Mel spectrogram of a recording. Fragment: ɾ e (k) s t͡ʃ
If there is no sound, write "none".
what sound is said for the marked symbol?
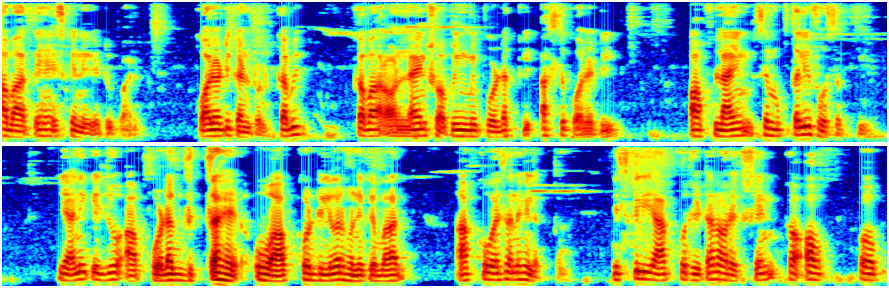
k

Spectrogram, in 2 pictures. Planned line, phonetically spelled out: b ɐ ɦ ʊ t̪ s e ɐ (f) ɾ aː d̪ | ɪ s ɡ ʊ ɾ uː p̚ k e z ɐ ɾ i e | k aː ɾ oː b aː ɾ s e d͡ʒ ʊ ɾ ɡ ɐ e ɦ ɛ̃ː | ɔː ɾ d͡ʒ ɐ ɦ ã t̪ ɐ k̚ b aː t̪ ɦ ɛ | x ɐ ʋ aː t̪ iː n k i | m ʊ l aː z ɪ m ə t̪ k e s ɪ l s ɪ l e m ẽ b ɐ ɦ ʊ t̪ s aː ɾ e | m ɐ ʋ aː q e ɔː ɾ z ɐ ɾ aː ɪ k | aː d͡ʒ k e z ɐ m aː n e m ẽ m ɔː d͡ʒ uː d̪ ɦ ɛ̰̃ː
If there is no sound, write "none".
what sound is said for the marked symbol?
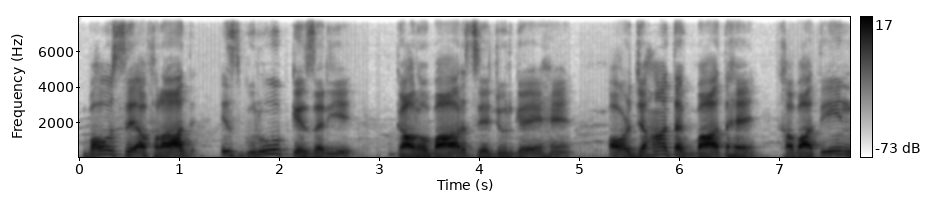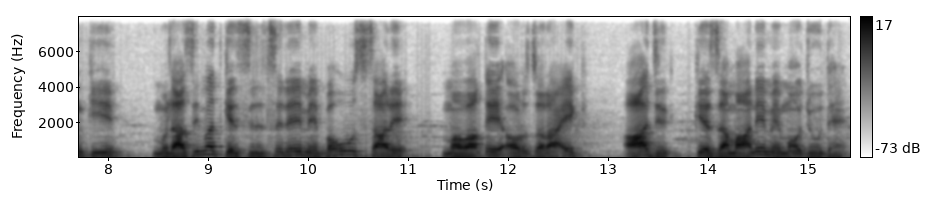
f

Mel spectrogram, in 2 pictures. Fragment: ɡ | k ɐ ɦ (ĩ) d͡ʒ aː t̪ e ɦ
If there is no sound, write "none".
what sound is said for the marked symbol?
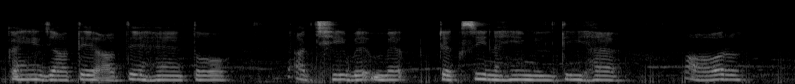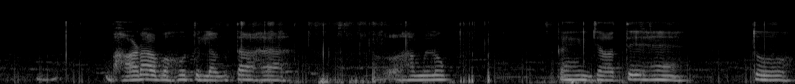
ĩ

